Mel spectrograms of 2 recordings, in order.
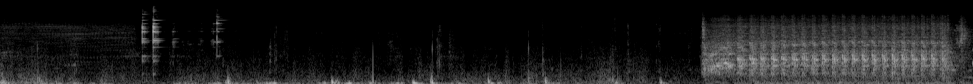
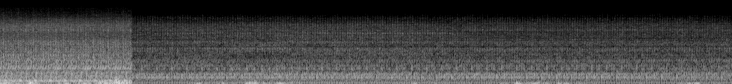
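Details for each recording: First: Cummins 5.9 24-valve diesel in a second-generation pickup, after fuel pump replacement: long cranking, then catches and runs evenly, stops and restarts cleanly once air bled from injector lines; no-start blamed on old pump and air. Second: Cummins 5.9 24-valve diesel that would not start, restarted after bleeding air from the fuel to the injectors: a loud burst at start, then a steady, even diesel clatter at idle; the engine is idling normally.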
